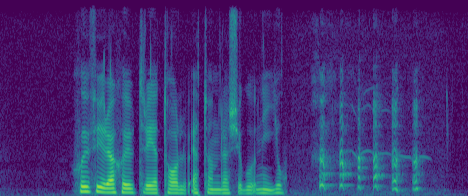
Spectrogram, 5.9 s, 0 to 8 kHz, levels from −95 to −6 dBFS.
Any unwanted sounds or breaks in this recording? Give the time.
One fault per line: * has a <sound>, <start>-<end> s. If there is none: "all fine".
* has a laugh, 3.9-5.4 s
